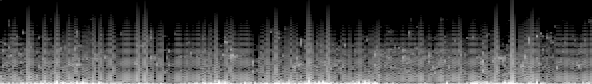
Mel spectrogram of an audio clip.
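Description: Water churns with a low, muffled rumble.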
